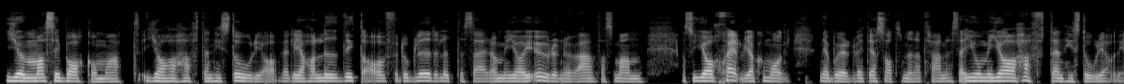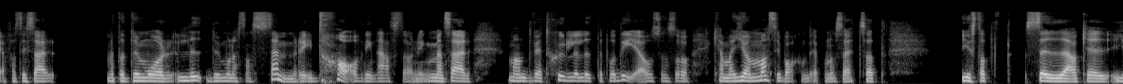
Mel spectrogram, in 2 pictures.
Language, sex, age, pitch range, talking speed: Swedish, female, 20-39, 140-160 Hz, 260 wpm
